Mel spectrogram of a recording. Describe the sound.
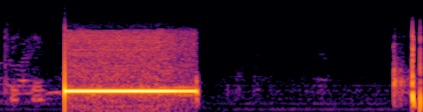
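A telephone dial tone sounds while a call is being placed: one loud, steady tone lasting about a second, with brief faint voice sounds just before and after it.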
